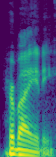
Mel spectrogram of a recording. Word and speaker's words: Hermione: I'm going to pronounce it wrong. That's okay. Hermione. Hermione. Hermione.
